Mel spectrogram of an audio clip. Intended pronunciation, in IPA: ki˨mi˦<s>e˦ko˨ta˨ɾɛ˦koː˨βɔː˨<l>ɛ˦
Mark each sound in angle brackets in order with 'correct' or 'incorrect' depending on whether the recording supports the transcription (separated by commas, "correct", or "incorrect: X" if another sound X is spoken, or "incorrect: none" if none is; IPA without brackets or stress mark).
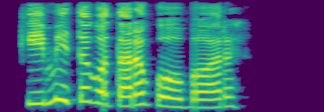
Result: incorrect: t, incorrect: ɾ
